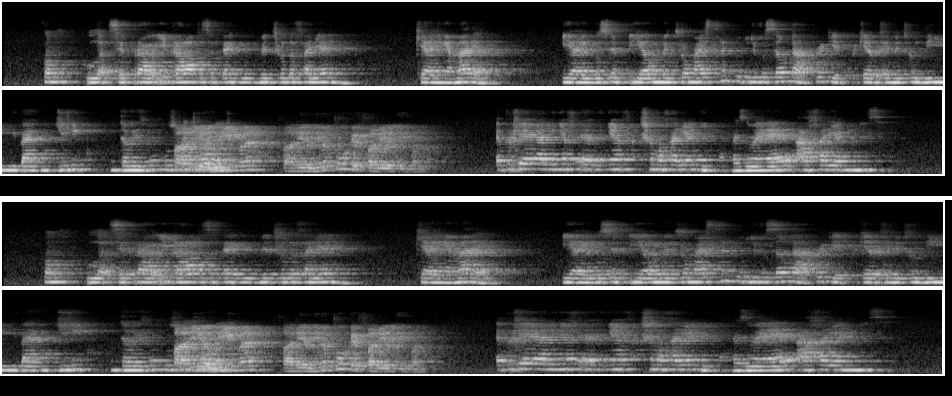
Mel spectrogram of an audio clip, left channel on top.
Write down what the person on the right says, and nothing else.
Faria
Lima,
é? Faria Lima, por que Faria Lima?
